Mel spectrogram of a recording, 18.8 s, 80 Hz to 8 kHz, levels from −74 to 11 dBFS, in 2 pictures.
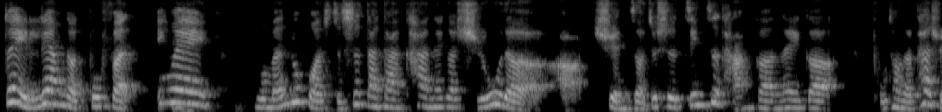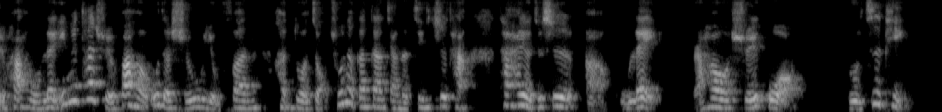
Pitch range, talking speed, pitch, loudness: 205-305 Hz, 260 characters per minute, 230 Hz, -25 LUFS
